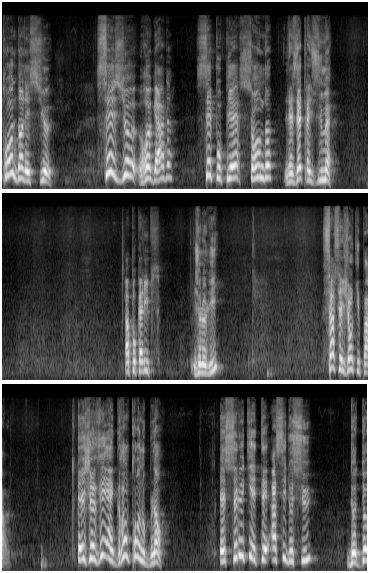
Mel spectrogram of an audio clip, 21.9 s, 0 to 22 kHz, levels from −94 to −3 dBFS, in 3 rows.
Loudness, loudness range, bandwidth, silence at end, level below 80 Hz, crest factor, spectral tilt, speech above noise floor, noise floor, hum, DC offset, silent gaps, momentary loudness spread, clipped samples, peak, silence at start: -18 LUFS; 7 LU; 16.5 kHz; 0 s; -68 dBFS; 18 dB; -4.5 dB/octave; 48 dB; -65 dBFS; none; under 0.1%; none; 8 LU; under 0.1%; -2 dBFS; 0 s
